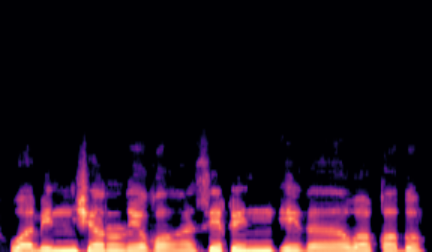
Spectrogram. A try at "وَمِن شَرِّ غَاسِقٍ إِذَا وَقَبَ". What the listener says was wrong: قاف کو اور تھوڑا موٹا کریں. غاسقن. قن اذا.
